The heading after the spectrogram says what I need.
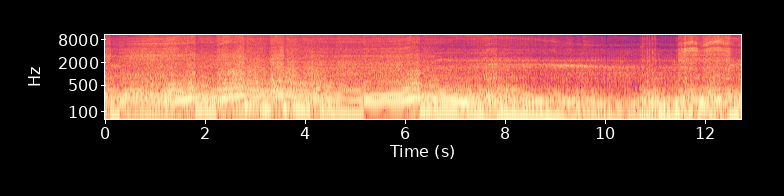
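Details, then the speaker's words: New 2021 Toyota Hilux diesel, 1,700 km, after Bilstein and OffShox shock install: several smooth rev blips, pitch rising and falling cleanly with throttle, no knocks or misses; healthy engine. "Vamos escutar a melodia? Certamente que sim! Então vamos! Vamos escutar essa melodia! Acelera!"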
